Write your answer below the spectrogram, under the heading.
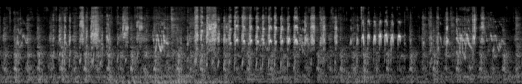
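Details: Budgerigars from Australia in continuous chattering: rapid streams of high clicks, trills and warbled notes from several birds at once, pulsing steadily and swelling louder in the middle.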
